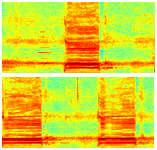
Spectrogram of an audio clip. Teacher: কফ উচ্চারণ হবে আমাদের জিহ্বার একেবারে গোড়া, জিহ্বার গোড়াটা যেখানে থাকে ঠিক ওখান থেকে উপরে উঠাইয়া, কফ কফ কফ। একটু ধাক্কা অনুযায়ী একটু ট্রাই করেন, কফ।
